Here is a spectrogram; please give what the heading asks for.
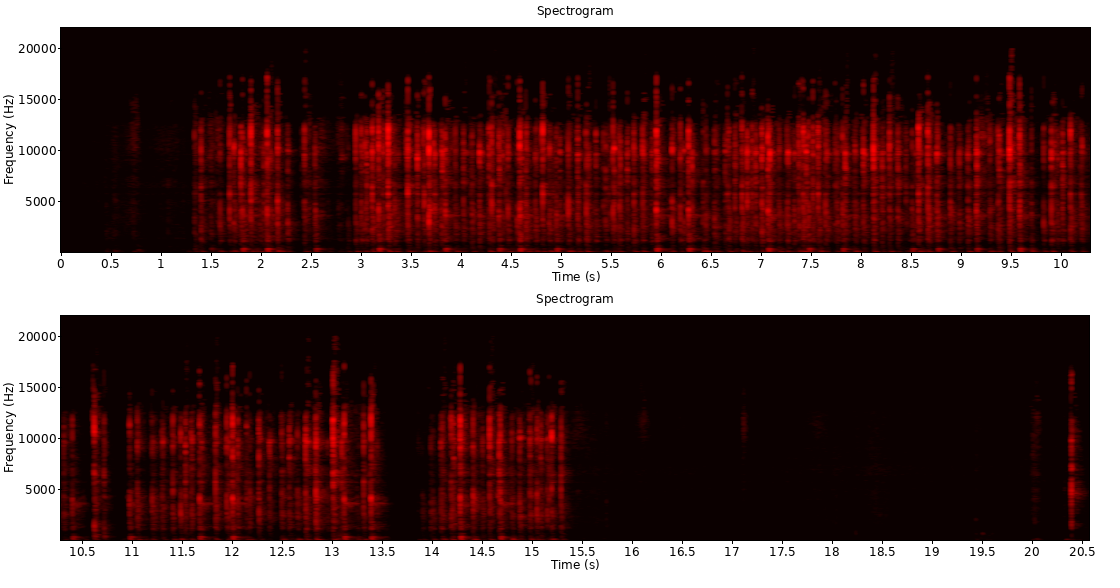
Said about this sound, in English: I'm going to do a quick benchmark decibel test using this keyboard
